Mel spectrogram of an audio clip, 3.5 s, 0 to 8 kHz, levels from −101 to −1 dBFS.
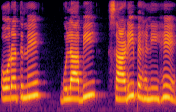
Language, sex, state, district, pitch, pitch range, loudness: Hindi, female, Madhya Pradesh, Bhopal, 280 Hz, 250-320 Hz, -16 LUFS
